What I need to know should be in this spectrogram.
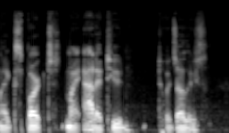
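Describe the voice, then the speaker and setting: A man with a Southern Californian accent, medium pitch and fairly slow pace, in a dry, close sound with no echo and a very clean, silent background. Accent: Southern California American. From Orange, California. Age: 20s. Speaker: church youth ministry worker. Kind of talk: casual interview chat.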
